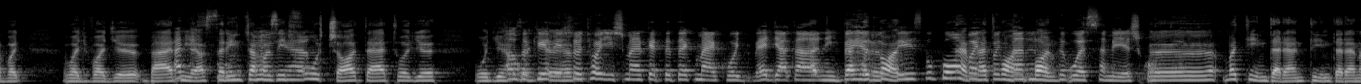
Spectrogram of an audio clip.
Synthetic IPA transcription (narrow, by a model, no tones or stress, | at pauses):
vɒ | vɒɟvɒɟøbaːrmiɒsɛɾint̪ɛmɒzit̪furt͡ʃɒt̪ɛɦat̪ho̞ɟ | ho̞ɟzɒkereːʃocho̞ɟiʃmɛrkɛt̪ːɛt̪ɛkmɛkho̞ɟɛɟːaːlt̪ɒlaːnibɛɒfeːzbukonɛvɒat̪vɒnvɒnolt̪sɛmeːjɛʃkoøvɒɟ̚t̪ind̪ɛɾɛnt̪ind̪ɛɾɛn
